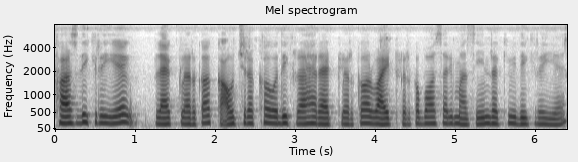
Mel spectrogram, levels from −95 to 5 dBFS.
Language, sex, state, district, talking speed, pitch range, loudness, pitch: Hindi, female, Chhattisgarh, Bilaspur, 255 wpm, 165-190 Hz, -21 LUFS, 180 Hz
